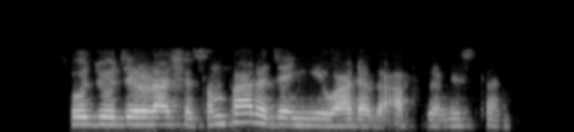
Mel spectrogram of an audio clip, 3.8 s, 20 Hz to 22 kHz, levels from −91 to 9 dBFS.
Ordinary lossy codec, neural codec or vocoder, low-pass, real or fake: Opus, 16 kbps; none; 5.4 kHz; real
